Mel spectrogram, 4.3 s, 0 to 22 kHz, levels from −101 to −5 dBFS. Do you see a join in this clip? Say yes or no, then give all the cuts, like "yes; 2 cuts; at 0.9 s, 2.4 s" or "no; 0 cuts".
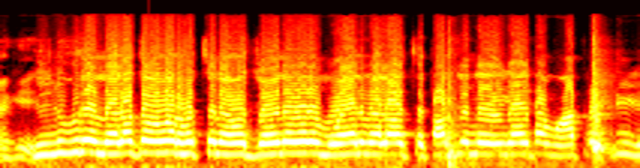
no; 0 cuts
